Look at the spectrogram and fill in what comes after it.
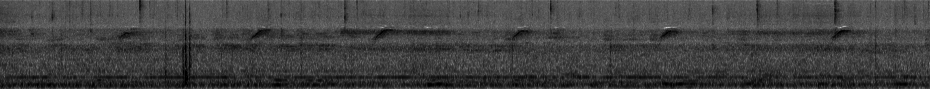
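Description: Faint, repeated short rising chirps of a small bird, about one every second or so, with a sharp tick about two seconds in.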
